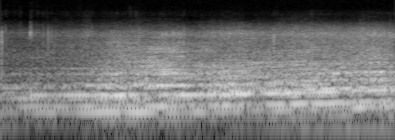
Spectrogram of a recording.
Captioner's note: loud obnoxious car engine revs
